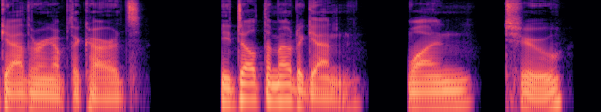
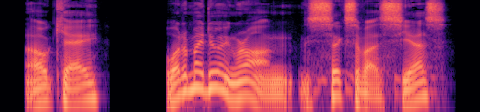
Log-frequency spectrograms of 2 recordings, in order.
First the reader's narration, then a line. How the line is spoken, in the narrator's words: With a nervous chuckle, Angelo said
